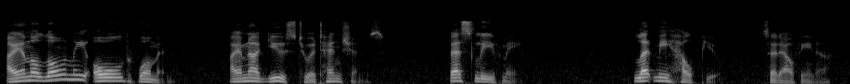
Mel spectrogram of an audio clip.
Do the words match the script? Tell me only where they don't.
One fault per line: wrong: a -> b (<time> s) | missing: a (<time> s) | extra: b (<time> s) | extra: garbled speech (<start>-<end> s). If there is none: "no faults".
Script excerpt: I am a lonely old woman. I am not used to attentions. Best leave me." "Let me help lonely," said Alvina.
wrong: lonely -> you (7.0 s)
